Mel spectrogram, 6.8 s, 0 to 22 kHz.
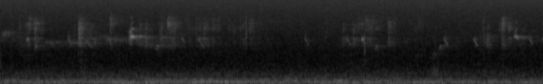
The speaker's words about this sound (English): And a wild bird is here giving alarm calls. 518 there.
